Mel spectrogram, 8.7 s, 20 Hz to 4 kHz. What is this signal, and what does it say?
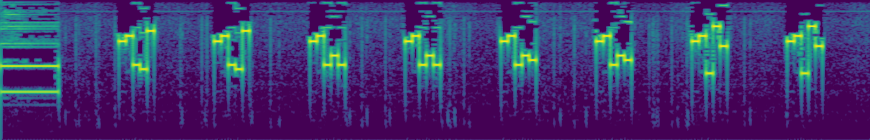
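Five-tone selective call (ZVEI), heard as quick runs of five tones, tones of about 70 ms. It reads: 89320 89320 89353 89353 89354 89354 89117 89117
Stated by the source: ZVEI five-tone call 89167 received with an SDR, recorded on the Feuerwehr Orlamünde server.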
